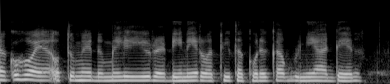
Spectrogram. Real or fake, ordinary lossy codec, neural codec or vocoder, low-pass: fake; none; codec, 16 kHz, 2 kbps, X-Codec, HuBERT features, trained on general audio; none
